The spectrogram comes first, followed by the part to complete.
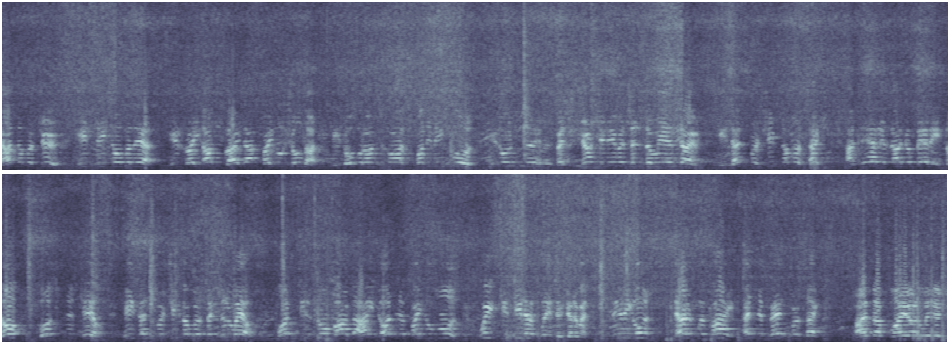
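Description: Continuous, fast speech: the sheep-shearing commentator calling the race without a pause.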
